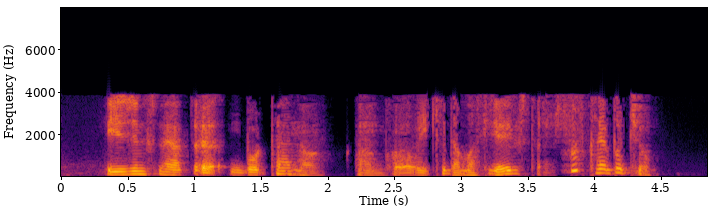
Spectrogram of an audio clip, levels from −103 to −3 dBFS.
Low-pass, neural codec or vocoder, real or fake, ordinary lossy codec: 7.2 kHz; codec, 16 kHz, 0.5 kbps, X-Codec, HuBERT features, trained on general audio; fake; AAC, 16 kbps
